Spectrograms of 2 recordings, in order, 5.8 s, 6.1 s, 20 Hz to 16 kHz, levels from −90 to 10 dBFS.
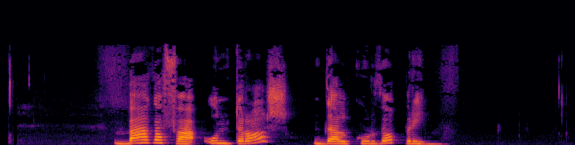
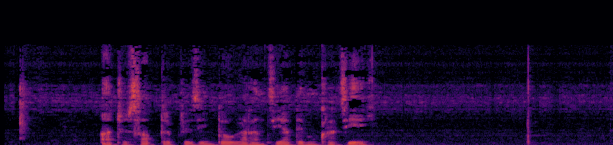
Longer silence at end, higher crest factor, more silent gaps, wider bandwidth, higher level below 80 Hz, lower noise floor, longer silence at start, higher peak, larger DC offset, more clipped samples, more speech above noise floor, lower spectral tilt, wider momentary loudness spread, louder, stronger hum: first, 1.35 s vs 0 s; about the same, 22 dB vs 24 dB; neither; about the same, 11.5 kHz vs 11.5 kHz; second, -74 dBFS vs -58 dBFS; first, -76 dBFS vs -62 dBFS; first, 1.15 s vs 0.1 s; first, 0 dBFS vs -16 dBFS; neither; neither; first, 56 dB vs 24 dB; about the same, -3.5 dB/octave vs -3 dB/octave; second, 12 LU vs 26 LU; first, -20 LUFS vs -37 LUFS; neither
